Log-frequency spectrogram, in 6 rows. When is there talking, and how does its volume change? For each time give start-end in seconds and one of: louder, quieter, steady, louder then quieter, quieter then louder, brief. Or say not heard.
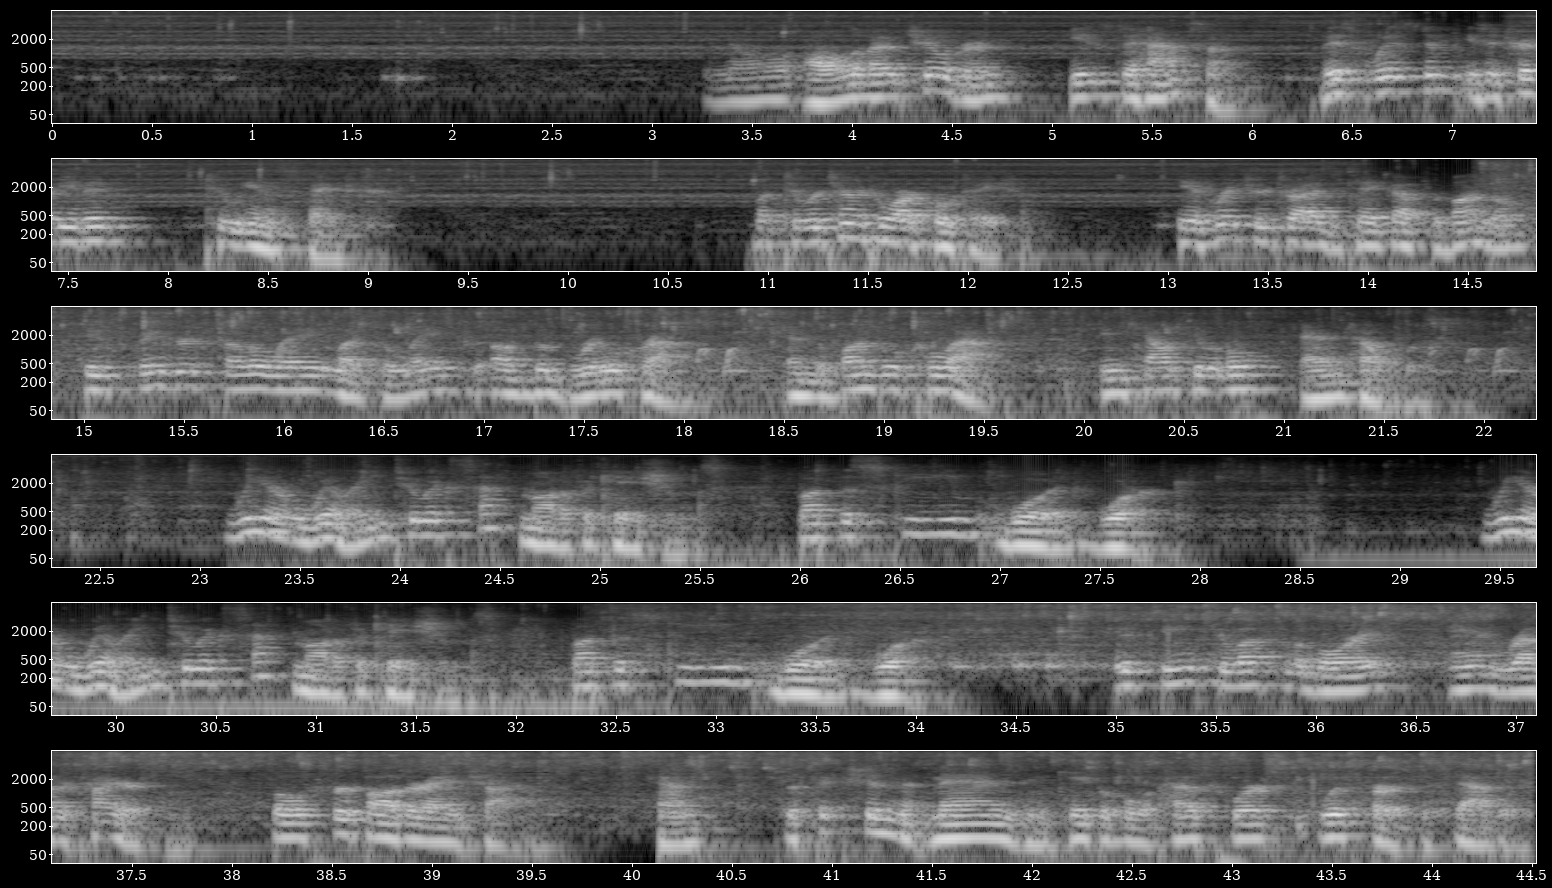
3.3-9.1 steady
10.9-22.0 steady
23.1-27.9 quieter then louder
29.4-34.2 quieter then louder
35.0-44.4 steady.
